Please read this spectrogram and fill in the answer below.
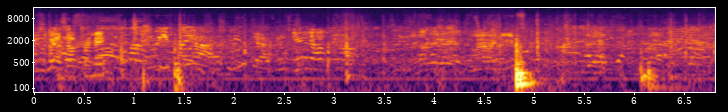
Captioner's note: indistinct overlapping chatter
